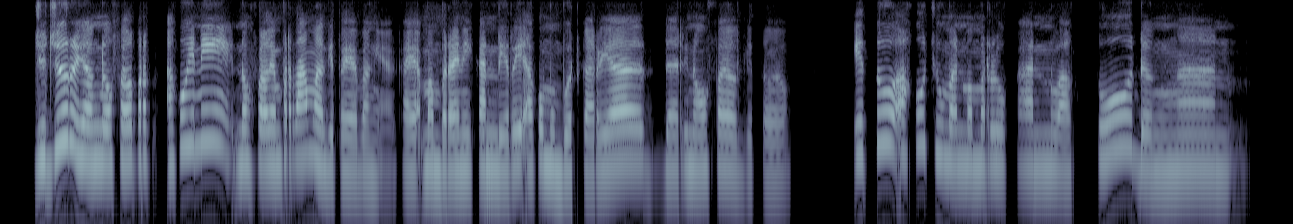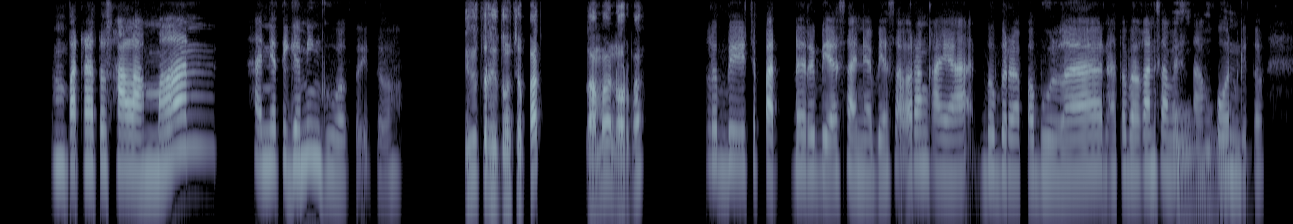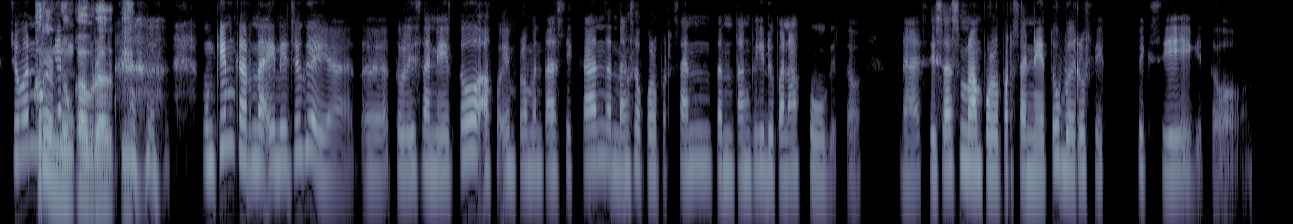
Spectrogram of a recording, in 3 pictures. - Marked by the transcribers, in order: chuckle
- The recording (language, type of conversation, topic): Indonesian, podcast, Apa rasanya saat kamu menerima komentar pertama tentang karya kamu?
